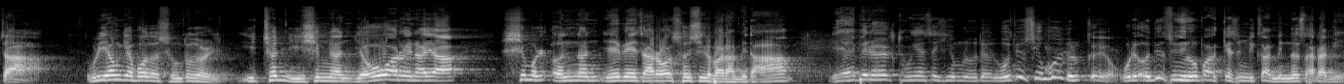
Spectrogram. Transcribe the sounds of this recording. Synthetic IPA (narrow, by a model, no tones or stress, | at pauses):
t͡ɕa̰ | uɾijʌŋɡe̞modɯsʰʌŋdodɯɭit͡ɕʰʌniɕʰimɲʌnjʌɦowaɾoinaja | çimɯɭʌnːɯnjebed͡ʑaɾosʰʌɕʰiɡɯɭpaɾamɲida̰ | jebe̞ɾɯɭtʰoŋɦe̞sʰʌçimɯɾʌd̪eʌd̪is͈ʰoimuɾodɯɭk͈ʌḛjo̰uɾiʌd̪isʰoiɾobak͈es͈ɯmɲik͈aminːɯnsʰa̰ɾa̰mḭ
